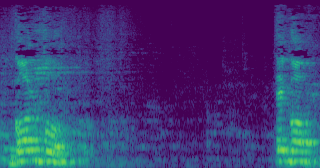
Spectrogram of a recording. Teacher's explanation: ল আর প এর মধ্যে প, তাহলে ল চলে গেছে। তার মানে এখানে পরবর্তী গ্রাস করছে, পরবর্তী প, দেখো পরবর্তী গ্রাস করছে। · এখানে পরবর্তী দেখো প, প কি করছে, এই লটাকে গ্রাস করছে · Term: পরাগত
